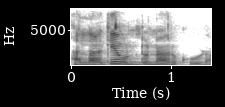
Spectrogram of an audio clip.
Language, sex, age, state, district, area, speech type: Telugu, female, 30-45, Andhra Pradesh, Guntur, urban, spontaneous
